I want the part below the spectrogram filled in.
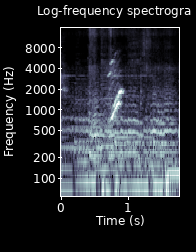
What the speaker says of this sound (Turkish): Phoebe orada arı var.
